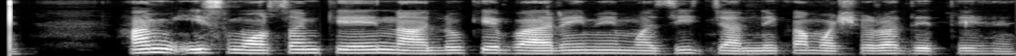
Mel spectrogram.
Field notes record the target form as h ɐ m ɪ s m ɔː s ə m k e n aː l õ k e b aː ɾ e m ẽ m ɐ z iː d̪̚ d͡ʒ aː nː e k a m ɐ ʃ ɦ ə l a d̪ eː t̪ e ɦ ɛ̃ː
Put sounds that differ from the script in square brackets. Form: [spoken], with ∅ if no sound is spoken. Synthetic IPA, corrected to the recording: h ɐ m ɪ s m ɔː s ə m k e n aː l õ k e b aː ɾ e m ẽ m ɐ z iː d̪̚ d͡ʒ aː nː e k a m ɐ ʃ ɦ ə [ɾ] a d̪ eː t̪ e ɦ ɛ̃ː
